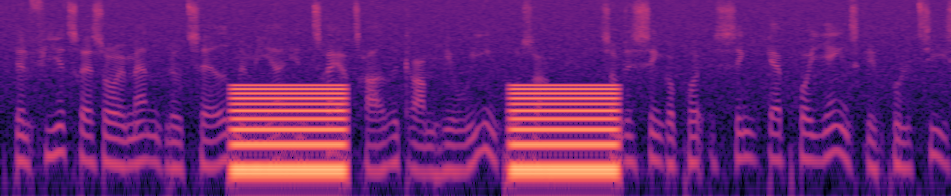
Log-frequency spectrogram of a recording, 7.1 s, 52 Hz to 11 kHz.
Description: Ship horn signal, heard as a ship's horn, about 110 Hz, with speech in Danish. 2 short. At sea: I am altering course to port.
